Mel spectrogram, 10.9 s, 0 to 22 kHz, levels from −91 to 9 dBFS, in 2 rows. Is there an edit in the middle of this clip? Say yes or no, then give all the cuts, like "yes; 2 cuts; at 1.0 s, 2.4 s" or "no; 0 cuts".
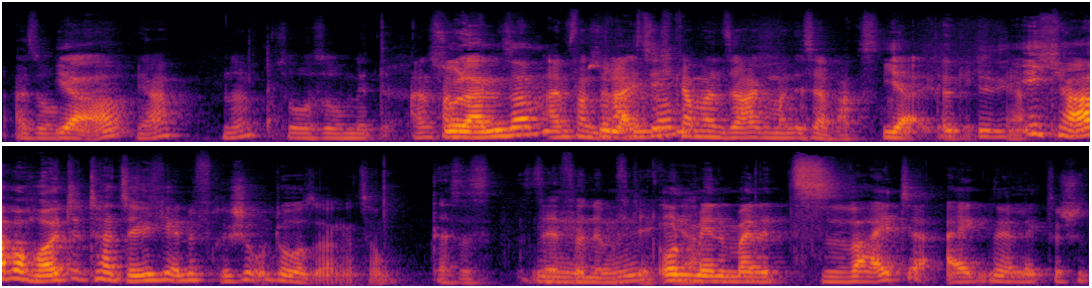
no; 0 cuts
